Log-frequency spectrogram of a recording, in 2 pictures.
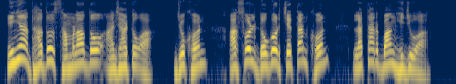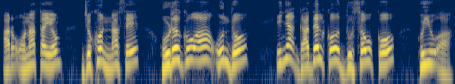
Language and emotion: Santali, angry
